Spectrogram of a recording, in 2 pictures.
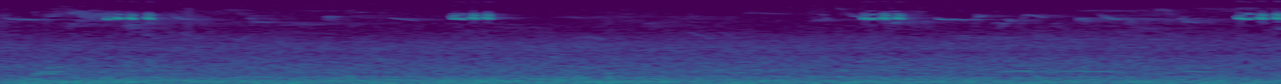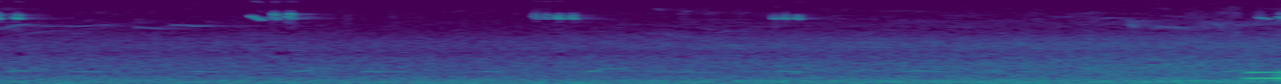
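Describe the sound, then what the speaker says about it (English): Short bright bird chirps in a British winter vegetable garden, coming in brief bursts every couple of seconds over a steady background hiss. The calls sound moderately close but not loud. "I feel like the bird is talking to me."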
